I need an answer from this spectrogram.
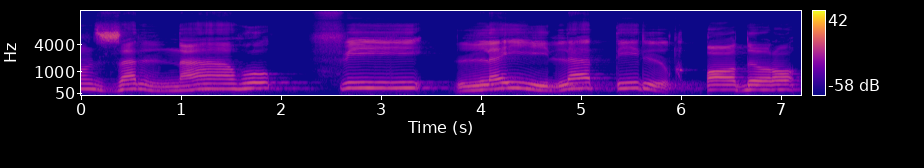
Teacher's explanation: جب حمزہ کو نون ساکن کے ساتھ ملائیں گے تو اخفا کریں گے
